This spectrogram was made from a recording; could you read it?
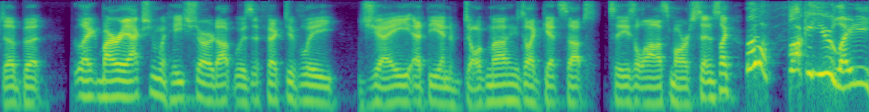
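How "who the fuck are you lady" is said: really angry outburst, pitched very high. Retelling a reaction to a new character by quoting Jay: imitating Jay, really angry. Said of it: "really angry".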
